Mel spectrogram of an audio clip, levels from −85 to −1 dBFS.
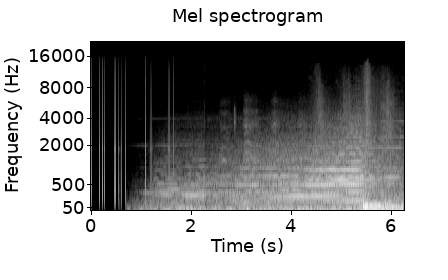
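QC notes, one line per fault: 0.01–1.67 s, train of clicks: a burst of sharp ticking and popping sits on top of the sound from the very start, roughly fifteen clicks at about 8.5 per second, spaced unevenly and peaking around 10 dB above the surrounding audio. Each click has much the same shape, so they read as one repeated pulse rather than random crackle. The likely cause is electrical interference from nearby equipment or a faulty connection or power supply injecting the pulses.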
